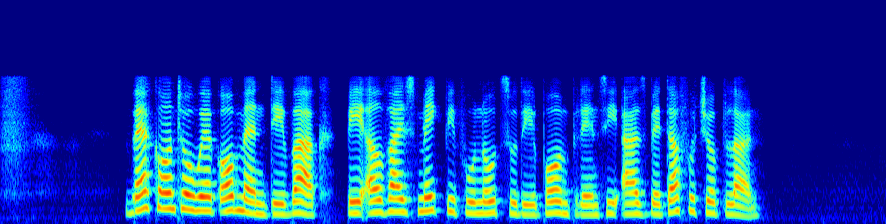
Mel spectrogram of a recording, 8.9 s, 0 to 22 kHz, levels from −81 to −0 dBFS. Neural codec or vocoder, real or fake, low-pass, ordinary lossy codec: codec, 16 kHz, 0.2 kbps, FocalCodec; fake; 5.4 kHz; AAC, 48 kbps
